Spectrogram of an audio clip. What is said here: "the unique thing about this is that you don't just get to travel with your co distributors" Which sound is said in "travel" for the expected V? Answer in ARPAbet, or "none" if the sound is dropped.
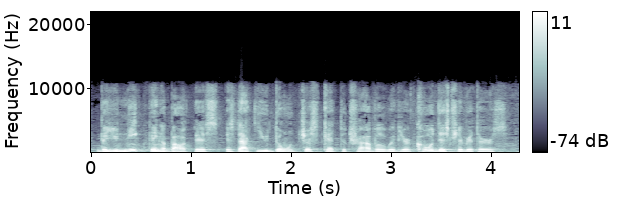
V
